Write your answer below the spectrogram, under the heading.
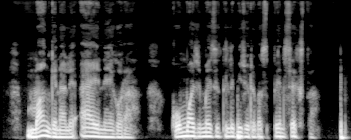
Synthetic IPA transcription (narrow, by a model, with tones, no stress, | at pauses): ma˦ŋɡɛ˨na˨lɛ̰˨ʔa˦ɛ˨nɛ˨kɔ˨ɾa˨ | ko˦mwa˦t͡ʃi˦me˦s̬i˦t̪e˦le˦vi˦d͡ʒɔ˨ɾɛ˨ba˦spe˦nsɛ˦ksta˨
